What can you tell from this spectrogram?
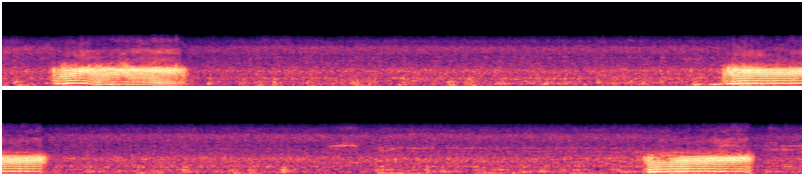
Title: My puppy harley snoring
